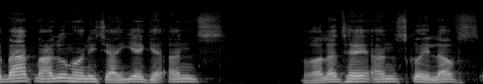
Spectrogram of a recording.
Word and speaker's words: انس: بھی مناسب ہوگا کہ ان کا نام انس ہے، جبکہ بہت سے لوگ اس کا تلفظ انس کیا کرتے ہیں، اور اسی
